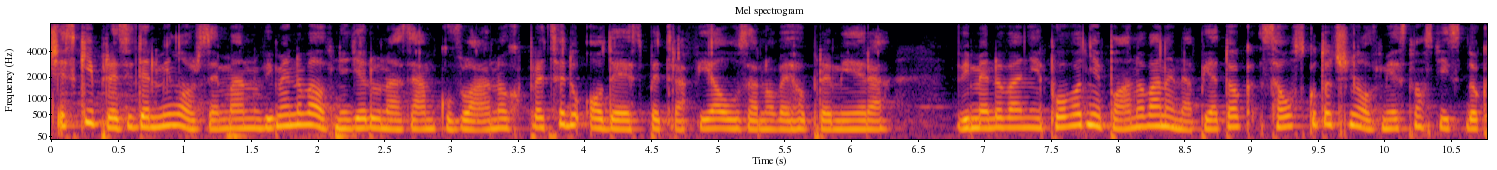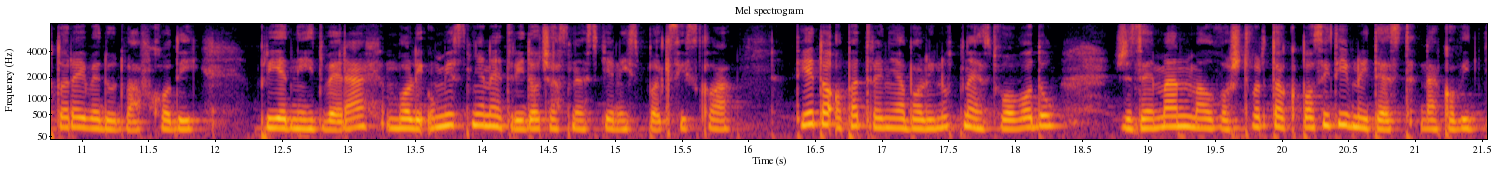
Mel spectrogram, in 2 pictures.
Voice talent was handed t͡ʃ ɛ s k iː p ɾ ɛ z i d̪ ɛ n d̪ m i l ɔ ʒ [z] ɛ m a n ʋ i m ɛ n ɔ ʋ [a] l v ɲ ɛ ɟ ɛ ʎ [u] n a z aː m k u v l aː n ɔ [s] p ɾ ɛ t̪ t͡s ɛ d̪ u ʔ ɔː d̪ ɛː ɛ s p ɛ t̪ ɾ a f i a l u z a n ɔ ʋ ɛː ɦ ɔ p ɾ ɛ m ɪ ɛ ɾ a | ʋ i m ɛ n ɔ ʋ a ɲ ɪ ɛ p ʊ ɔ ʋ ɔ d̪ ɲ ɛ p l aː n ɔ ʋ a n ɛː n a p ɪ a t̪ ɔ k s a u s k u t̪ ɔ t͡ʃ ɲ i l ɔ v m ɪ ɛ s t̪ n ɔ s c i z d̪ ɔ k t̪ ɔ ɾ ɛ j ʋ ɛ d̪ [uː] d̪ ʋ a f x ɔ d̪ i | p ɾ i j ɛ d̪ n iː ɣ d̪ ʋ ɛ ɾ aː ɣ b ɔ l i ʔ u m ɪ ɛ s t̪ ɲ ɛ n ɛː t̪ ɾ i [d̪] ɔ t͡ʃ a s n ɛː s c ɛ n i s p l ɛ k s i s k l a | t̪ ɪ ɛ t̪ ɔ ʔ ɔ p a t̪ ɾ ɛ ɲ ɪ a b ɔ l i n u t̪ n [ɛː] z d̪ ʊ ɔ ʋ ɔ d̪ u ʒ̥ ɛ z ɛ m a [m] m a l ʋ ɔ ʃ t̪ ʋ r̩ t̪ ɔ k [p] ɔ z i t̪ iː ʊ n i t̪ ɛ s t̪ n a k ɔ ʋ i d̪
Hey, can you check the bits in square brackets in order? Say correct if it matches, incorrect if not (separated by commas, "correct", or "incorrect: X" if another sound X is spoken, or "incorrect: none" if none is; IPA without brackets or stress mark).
correct, correct, correct, incorrect: x, correct, correct, correct, incorrect: n, correct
